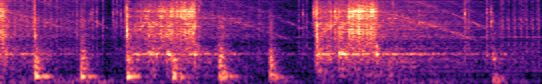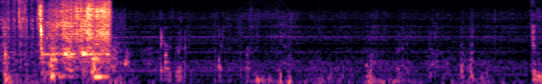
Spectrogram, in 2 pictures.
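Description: A Kia van's engine is cranked by its starter in repeated whirring, chugging bursts, loud and close with wind buffeting the microphone, before the cranking stops and quieter rustling follows.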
